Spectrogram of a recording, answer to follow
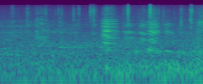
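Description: A small dog panting faintly, with a few short breaths in the second half.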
